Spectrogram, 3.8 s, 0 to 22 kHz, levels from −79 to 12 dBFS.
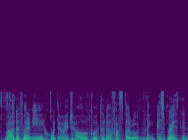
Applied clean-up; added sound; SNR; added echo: none; Chewing, mastication; 16 dB; none.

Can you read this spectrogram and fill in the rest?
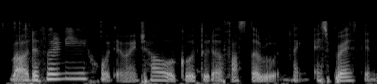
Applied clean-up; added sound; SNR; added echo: classical method spectral subtraction.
